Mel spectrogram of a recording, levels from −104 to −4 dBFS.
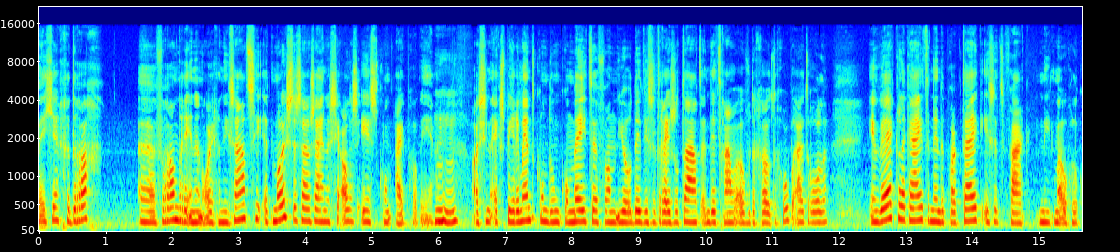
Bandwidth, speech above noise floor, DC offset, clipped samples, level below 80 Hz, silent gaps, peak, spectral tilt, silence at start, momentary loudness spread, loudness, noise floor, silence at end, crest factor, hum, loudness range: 15.5 kHz; 24 dB; under 0.1%; under 0.1%; -64 dBFS; none; -4 dBFS; -6 dB/octave; 0 s; 7 LU; -21 LUFS; -45 dBFS; 0 s; 16 dB; none; 2 LU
